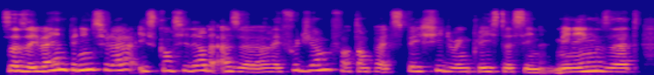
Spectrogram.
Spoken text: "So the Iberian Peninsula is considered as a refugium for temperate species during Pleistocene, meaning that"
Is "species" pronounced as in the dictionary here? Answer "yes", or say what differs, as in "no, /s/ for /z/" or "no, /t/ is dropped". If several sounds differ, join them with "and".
no, /z/ is dropped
